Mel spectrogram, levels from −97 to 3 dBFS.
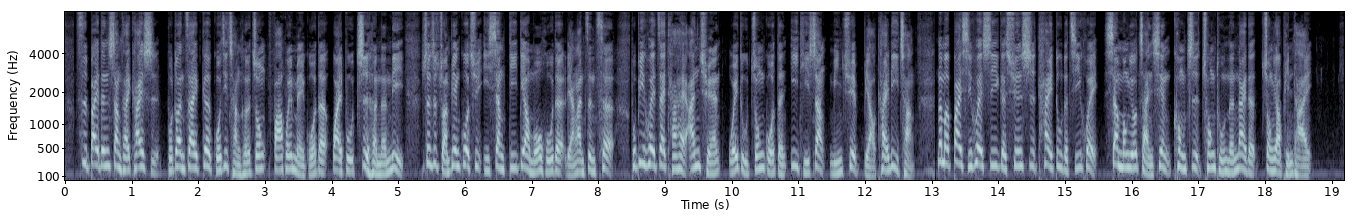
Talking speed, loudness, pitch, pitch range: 305 characters per minute, -23 LUFS, 185 Hz, 150-220 Hz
